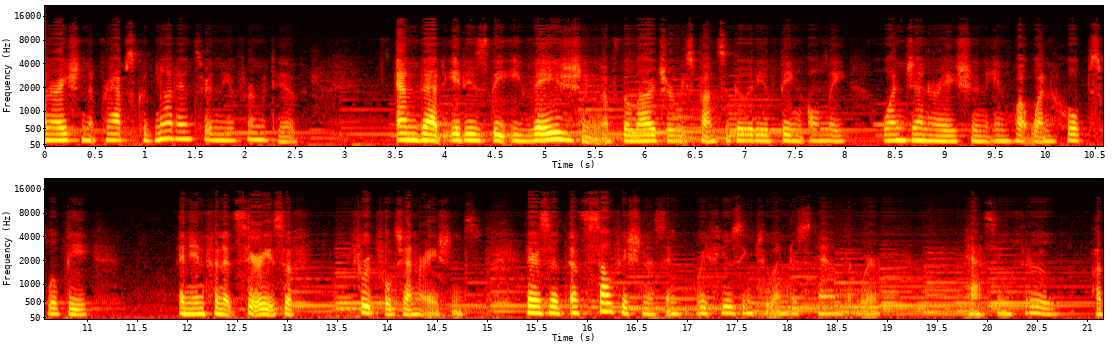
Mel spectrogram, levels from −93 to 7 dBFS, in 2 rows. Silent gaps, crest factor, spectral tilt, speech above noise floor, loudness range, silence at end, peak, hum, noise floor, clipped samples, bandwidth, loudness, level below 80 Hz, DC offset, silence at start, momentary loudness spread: none; 18 dB; -7.5 dB/octave; 30 dB; 8 LU; 0 s; -4 dBFS; none; -51 dBFS; under 0.1%; 12 kHz; -22 LUFS; -50 dBFS; under 0.1%; 0 s; 14 LU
